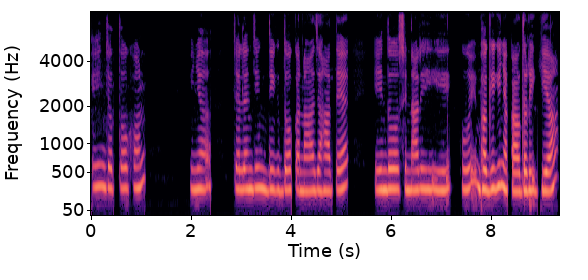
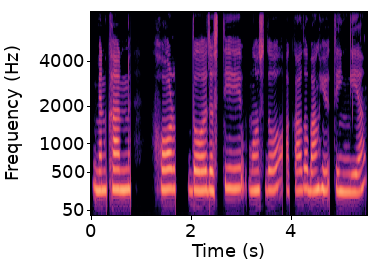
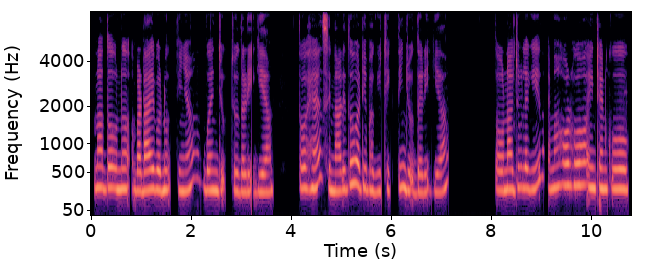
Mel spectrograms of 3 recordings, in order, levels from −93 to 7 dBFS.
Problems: none marked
